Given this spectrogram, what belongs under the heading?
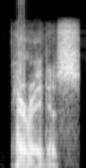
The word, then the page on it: parados: American English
